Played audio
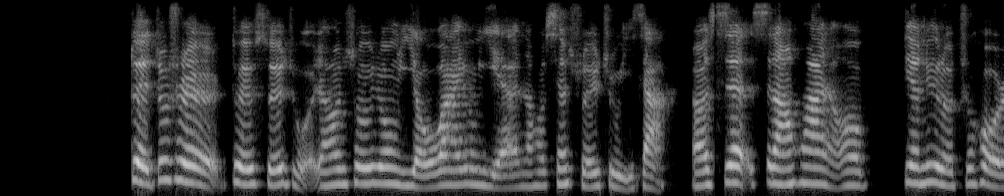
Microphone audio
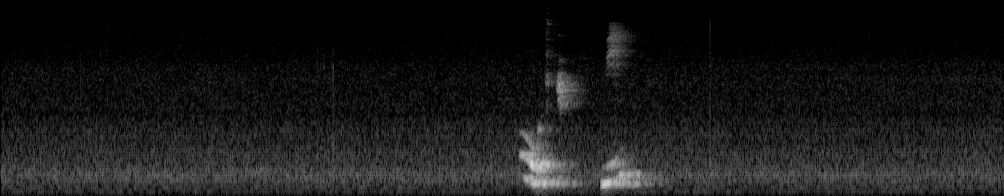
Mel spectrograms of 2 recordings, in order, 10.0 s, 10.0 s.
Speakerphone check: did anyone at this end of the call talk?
Yes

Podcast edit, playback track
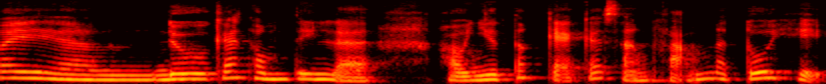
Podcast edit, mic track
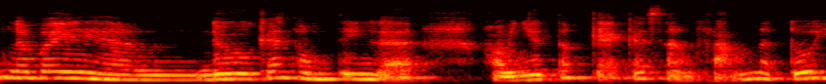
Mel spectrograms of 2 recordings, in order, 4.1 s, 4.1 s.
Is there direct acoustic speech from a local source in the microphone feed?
No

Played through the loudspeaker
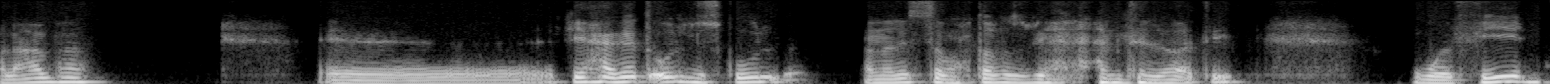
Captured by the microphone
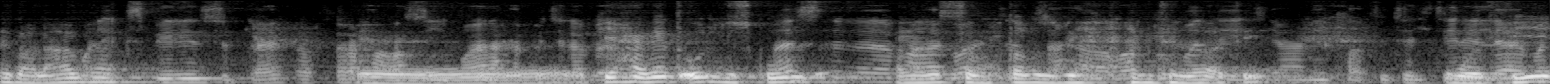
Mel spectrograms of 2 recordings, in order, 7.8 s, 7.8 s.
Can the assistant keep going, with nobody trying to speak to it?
No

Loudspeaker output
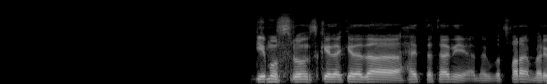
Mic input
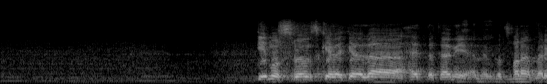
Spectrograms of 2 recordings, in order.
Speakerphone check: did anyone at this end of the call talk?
Yes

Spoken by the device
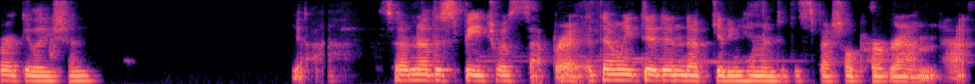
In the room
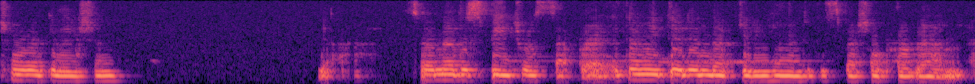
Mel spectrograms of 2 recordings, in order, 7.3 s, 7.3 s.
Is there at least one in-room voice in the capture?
No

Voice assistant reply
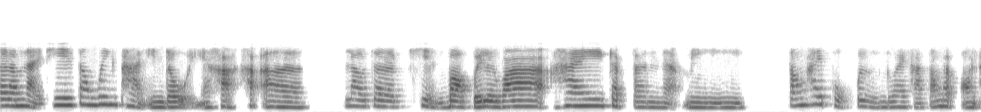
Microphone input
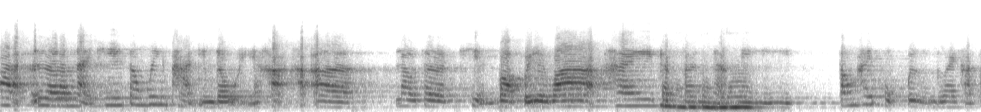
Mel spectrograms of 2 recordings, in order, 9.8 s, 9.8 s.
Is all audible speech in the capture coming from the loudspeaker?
No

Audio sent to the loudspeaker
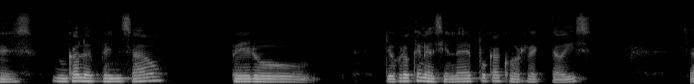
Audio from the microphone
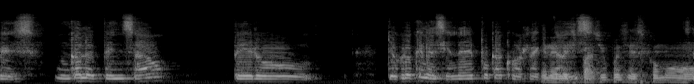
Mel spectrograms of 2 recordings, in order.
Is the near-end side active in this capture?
Yes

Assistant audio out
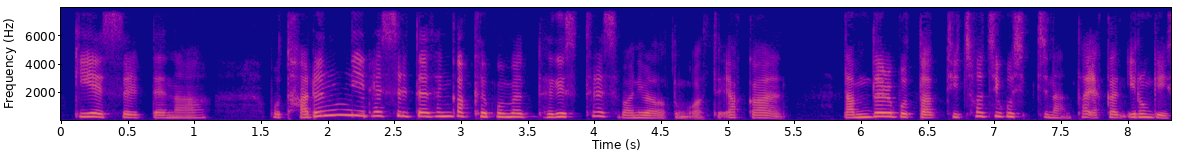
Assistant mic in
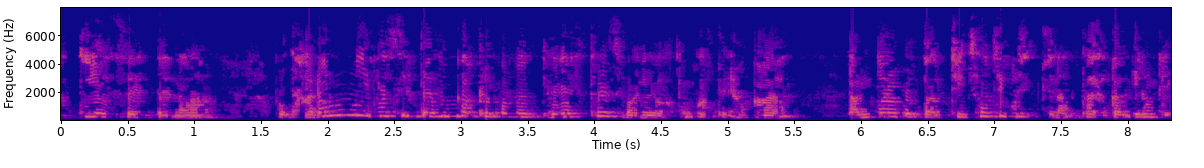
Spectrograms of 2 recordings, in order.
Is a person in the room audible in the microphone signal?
No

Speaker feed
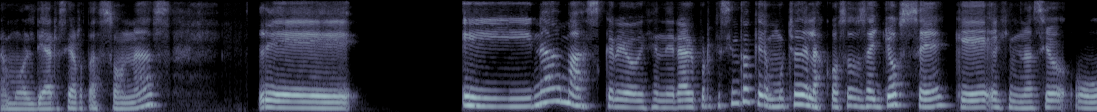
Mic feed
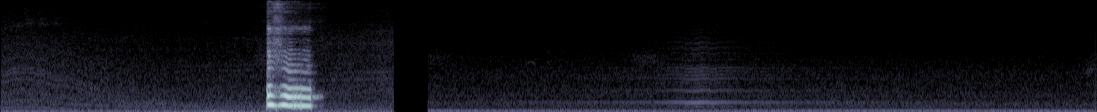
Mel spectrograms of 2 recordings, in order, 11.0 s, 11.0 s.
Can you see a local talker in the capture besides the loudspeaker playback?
Yes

